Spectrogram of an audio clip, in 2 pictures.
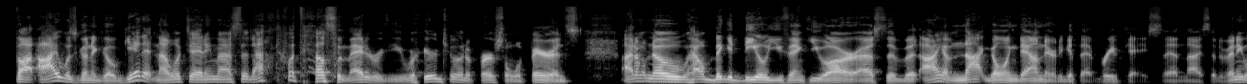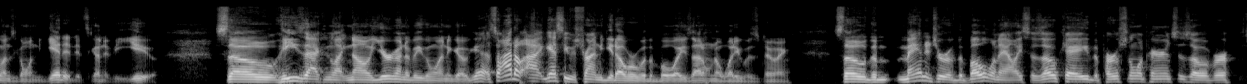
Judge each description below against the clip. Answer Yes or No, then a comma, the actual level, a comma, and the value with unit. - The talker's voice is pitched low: Yes, low, 110 Hz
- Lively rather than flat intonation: Yes, wide, 6.1 semitones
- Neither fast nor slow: No, fast, 290 wpm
